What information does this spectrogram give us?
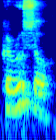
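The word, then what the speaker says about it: κηρύσσω: reached the last amen the word preaching the greek is pronounced caruso and it means to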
